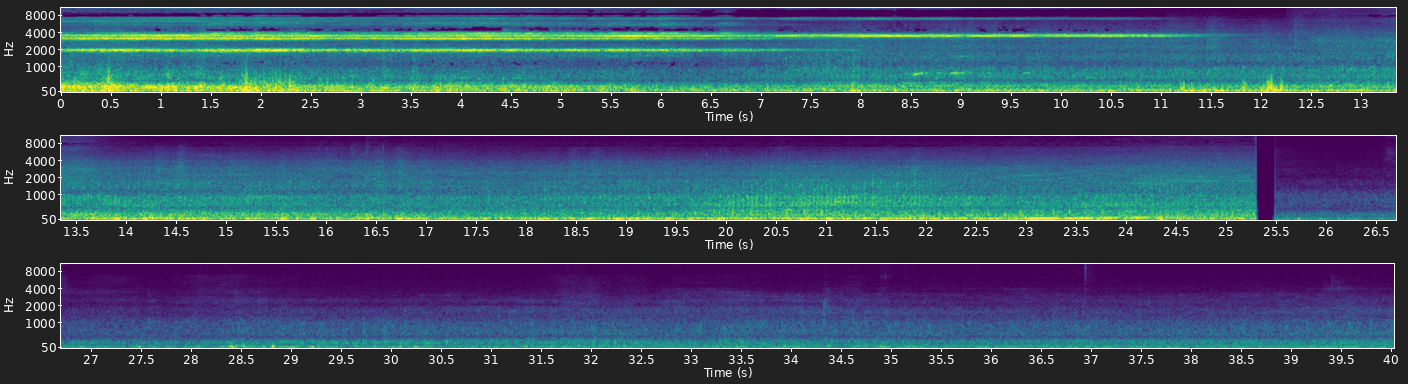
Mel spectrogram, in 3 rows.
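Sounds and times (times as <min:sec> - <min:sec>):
train wheel squeal: 0:00.0 - 0:13.8
train rumbling: 0:00.0 - 0:40.0.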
